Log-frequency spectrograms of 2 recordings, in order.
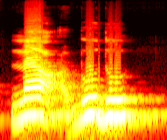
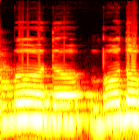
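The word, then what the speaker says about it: نعبد: আলিফ ইয়া ইয়া ইয়াকা নাবুদু এইযে আমরা অনেকজন পড়ি না বোদ বোদ পড়ি বদন্ত আসলে এটা দ হবে না এটা হবে দু দাল পেশ দু নাবুদু ইয়াকাুদু ও এটাও হবে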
